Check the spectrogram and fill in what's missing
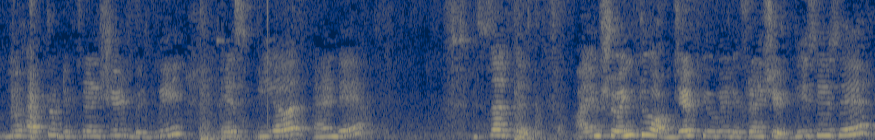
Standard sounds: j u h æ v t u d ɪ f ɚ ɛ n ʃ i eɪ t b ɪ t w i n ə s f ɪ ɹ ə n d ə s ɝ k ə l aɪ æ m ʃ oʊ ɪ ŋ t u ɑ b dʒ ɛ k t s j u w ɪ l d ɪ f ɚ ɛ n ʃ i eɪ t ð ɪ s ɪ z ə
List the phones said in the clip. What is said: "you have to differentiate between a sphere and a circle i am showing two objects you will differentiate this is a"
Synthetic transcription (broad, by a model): j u h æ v t u d ɪ f ɚ ɛ n ʃ i eɪ t b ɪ t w i n ə s p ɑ ɹ ə n d ə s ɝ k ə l aɪ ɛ m ʃ oʊ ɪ ŋ t u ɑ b dʒ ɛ k t j u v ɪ l d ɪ f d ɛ n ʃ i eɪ t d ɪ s ɪ z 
